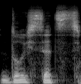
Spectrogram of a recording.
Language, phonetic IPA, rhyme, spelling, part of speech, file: German, [dʊʁçˈzɛt͡st], -ɛt͡st, durchsetzt, verb, De-durchsetzt.oga
- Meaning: inflection of durchsetzen: 1. second/third-person singular dependent present 2. second-person plural dependent present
